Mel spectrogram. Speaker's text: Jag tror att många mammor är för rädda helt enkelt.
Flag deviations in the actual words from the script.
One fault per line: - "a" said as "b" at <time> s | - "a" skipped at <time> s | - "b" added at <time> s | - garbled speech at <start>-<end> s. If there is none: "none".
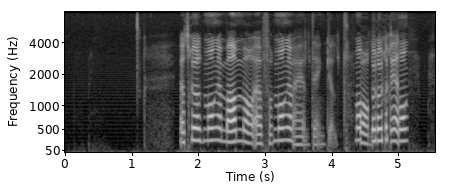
- "rädda" said as "många" at 3.1 s
- garbled speech at 4.3-5.2 s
